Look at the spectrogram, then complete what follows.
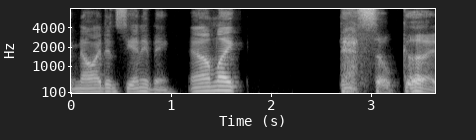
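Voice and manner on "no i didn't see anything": put-on deadpan, lower pitch and quieter. Recapping a SmackDown moment where Jay asks for backup; retelling Solo Sikoa's deadpan reply. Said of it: "Solo just like deadpan looks at James like".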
